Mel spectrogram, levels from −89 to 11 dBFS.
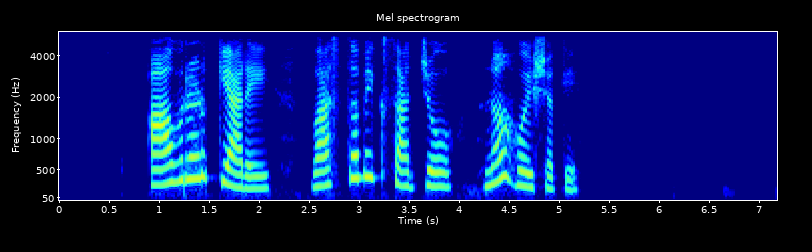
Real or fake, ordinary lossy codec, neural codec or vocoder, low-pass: real; none; none; 5.4 kHz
